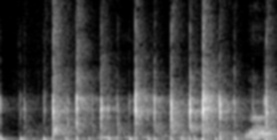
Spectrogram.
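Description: Rapid, irregular sharp clicks and taps, about six a second, made by hand close to a microphone as a live sound effect.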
